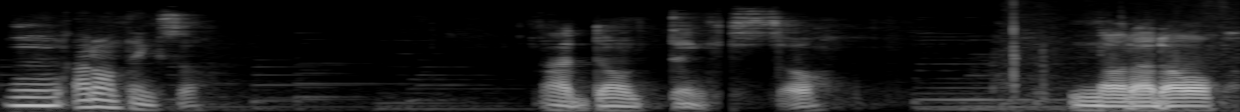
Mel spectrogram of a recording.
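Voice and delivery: ordinary talk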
